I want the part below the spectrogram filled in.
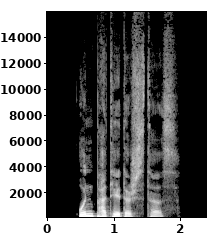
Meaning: strong/mixed nominative/accusative neuter singular superlative degree of unpathetisch
- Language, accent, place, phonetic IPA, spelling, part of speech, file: German, Germany, Berlin, [ˈʊnpaˌteːtɪʃstəs], unpathetischstes, adjective, De-unpathetischstes.ogg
